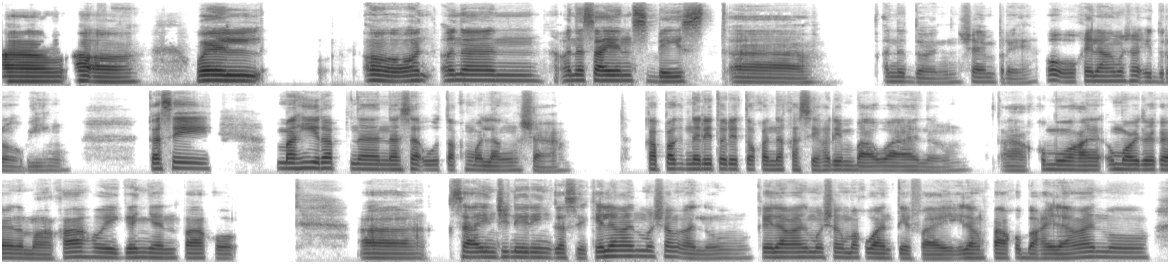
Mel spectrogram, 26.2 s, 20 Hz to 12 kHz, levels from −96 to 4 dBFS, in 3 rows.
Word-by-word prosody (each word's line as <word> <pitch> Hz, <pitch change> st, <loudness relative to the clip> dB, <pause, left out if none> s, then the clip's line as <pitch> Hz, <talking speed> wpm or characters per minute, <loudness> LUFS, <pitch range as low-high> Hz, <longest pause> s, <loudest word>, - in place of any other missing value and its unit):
Ah, 155 Hz, 0 st, +9 dB
oo. 150 Hz, -2 st, +4 dB, 0.6 s
Well, 175 Hz, -1 st, +8 dB, 0.8 s
oo 180 Hz, -4 st, +5 dB
on 180 Hz, 0 st, 0 dB
on 185 Hz, +1 st, +2 dB
an 180 Hz, -1 st, +3 dB, 0.4 s
on 175 Hz, +2 st, -3 dB
a 180 Hz, -, +4 dB
science 175 Hz, -2 st, +6 dB
based, 150 Hz, -1 st, +1 dB
ah, 130 Hz, -3 st, -2 dB, 0.6 s
ano 150 Hz, 0 st, -7 dB
dun 125 Hz, -1 st, -11 dB
siyempre 135 Hz, -3 st, -9 dB
oo 145 Hz, -7 st, -1 dB
kailangan 160 Hz, -1 st, -1 dB
mo 165 Hz, -, -4 dB
siyang 165 Hz, -4 st, -5 dB
i-drawing. 125 Hz, -3 st, -11 dB, 0.7 s
Kasi 180 Hz, 0 st, +4 dB, 0.5 s
mahirap 190 Hz, +1 st, +2 dB
na 160 Hz, -2 st, -1 dB
nasa 150 Hz, 0 st, -1 dB
utak 145 Hz, -2 st, -7 dB
mo 135 Hz, -2 st, -4 dB
lang 125 Hz, 0 st, -5 dB
siya 110 Hz, -3 st, -5 dB, 0.6 s
kapag 165 Hz, +1 st, 0 dB
nalito-lito 165 Hz, -1 st, -1 dB
ka 150 Hz, -1 st, -4 dB
na 145 Hz, -, -4 dB
kasi 140 Hz, -1 st, -3 dB
halimbawa 125 Hz, -3 st, -3 dB
ano, 115 Hz, +2 st, -17 dB, 0.3 s
ah, 125 Hz, 0 st, -8 dB
kumuha 145 Hz, -2 st, -2 dB
ka -, -, -12 dB
umorder 150 Hz, -1 st, 0 dB
ka 140 Hz, -2 st, +1 dB
ng 135 Hz, -1 st, -3 dB
mga 120 Hz, -1 st, -4 dB
kahoy 160 Hz, -1 st, 0 dB
ganyan 150 Hz, -1 st, -3 dB
pako. 140 Hz, -3 st, -3 dB, 0.9 s
Ah, 135 Hz, -1 st, -1 dB, 0.2 s
sa 165 Hz, -3 st, +2 dB
engineering 160 Hz, -2 st, -3 dB
kasi 145 Hz, -2 st, -2 dB
kailangan 190 Hz, +2 st, +2 dB
mo 185 Hz, -1 st, -5 dB
siyang 175 Hz, -2 st, -3 dB
ano 135 Hz, +1 st, -8 dB
kailangan 160 Hz, 0 st, +1 dB
mo 160 Hz, -, -3 dB
siyang 160 Hz, -1 st, -3 dB
ma-quantify. 135 Hz, -5 st, -3 dB
Ilan 135 Hz, 0 st, -3 dB
pako 140 Hz, 0 st, -2 dB
ba 135 Hz, -, -1 dB
kailangan 140 Hz, +6 st, -1 dB
mo, 155 Hz, -1 st, -7 dB
150 Hz, 140 wpm, -23 LUFS, 135-165 Hz, 0.9 s, Ah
